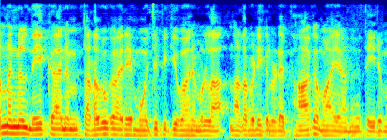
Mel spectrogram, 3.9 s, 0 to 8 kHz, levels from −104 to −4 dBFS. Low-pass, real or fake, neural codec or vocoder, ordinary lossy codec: 7.2 kHz; fake; codec, 16 kHz, 16 kbps, FunCodec, trained on LibriTTS, 50 frames a second; none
